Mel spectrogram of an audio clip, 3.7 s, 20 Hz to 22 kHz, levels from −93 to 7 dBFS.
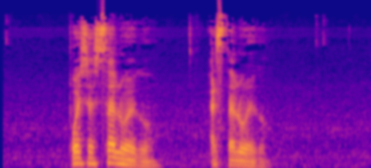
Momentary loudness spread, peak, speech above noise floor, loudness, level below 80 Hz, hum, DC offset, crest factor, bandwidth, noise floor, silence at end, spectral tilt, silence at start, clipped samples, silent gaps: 16 LU; 0 dBFS; 40 dB; -13 LUFS; -54 dBFS; none; under 0.1%; 18 dB; 16.5 kHz; -54 dBFS; 1.05 s; -2.5 dB/octave; 0.7 s; under 0.1%; none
